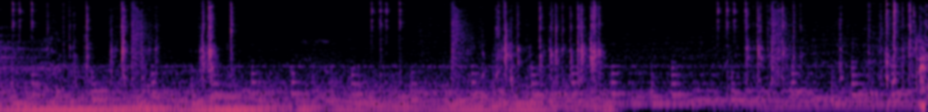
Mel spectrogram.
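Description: Computer keyboard keys clack in quick clustered bursts of typing, close and crisp, with short gaps between runs over a low background hum.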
